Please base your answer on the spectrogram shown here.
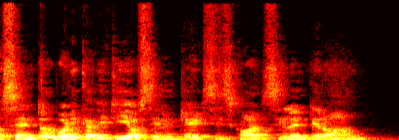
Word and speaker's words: Coelenterata: Phylum सिलेंटेरेटा। In fact लिखते हैं हम क्वालेंटेरेटा, ओ साइलेंट है, पढ़ते हैं सिलेंटेरेटा।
